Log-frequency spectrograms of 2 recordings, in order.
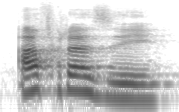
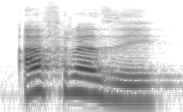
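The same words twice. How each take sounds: The two takes are said the same way.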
